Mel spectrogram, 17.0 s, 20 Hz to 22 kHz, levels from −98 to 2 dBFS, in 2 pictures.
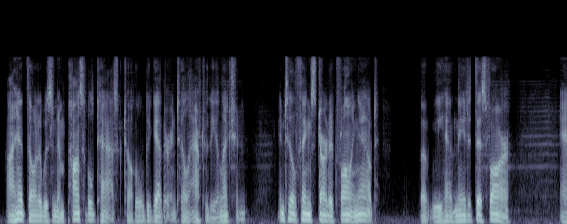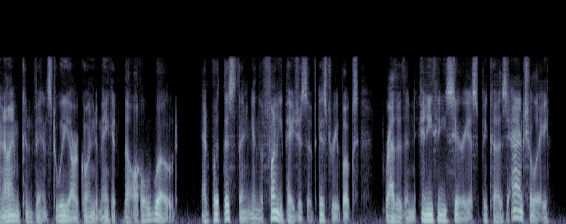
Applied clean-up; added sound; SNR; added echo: neural diffusion model UNIVERSE++.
